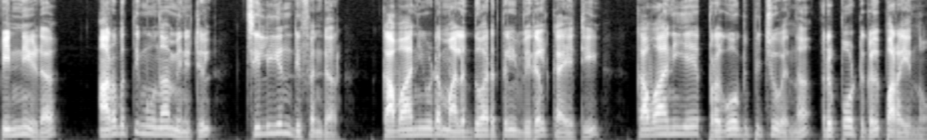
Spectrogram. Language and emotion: Malayalam, neutral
